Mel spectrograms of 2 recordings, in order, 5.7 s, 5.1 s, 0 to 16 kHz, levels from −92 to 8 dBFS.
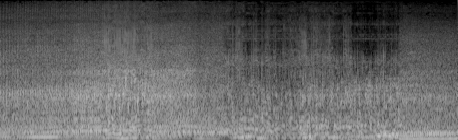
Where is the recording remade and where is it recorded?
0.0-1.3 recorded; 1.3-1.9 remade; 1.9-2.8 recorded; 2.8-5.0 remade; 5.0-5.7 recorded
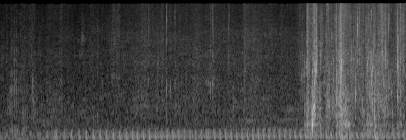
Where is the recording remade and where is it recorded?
0.0-5.1 recorded

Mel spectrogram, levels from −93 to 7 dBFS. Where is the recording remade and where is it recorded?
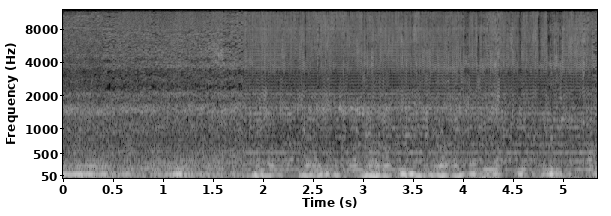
0.0-1.8 recorded; 1.8-5.3 remade

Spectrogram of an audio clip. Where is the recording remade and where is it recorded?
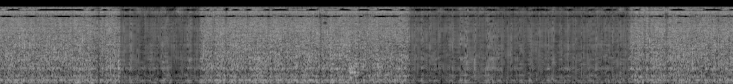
0.0-1.2 recorded; 1.2-2.0 remade; 2.0-4.1 recorded; 4.1-6.3 remade; 6.3-7.3 recorded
